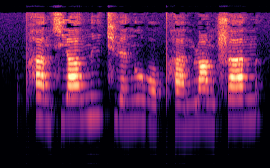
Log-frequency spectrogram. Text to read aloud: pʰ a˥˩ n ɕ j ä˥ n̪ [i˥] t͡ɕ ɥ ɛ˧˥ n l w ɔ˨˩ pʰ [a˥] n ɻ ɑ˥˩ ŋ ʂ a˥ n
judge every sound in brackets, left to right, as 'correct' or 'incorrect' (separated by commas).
correct, incorrect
